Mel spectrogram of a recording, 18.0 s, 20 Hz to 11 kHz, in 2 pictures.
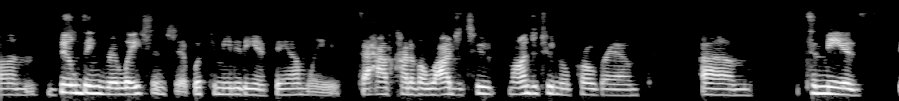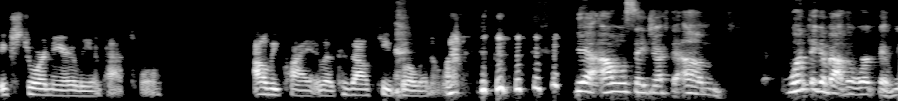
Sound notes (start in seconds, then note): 13.9 laughs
